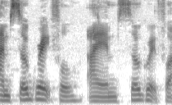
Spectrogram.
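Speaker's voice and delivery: choked-up, tearful voice on the verge of crying. Telling another speaker how grateful they are: tearing up. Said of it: "I'm tearing up".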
